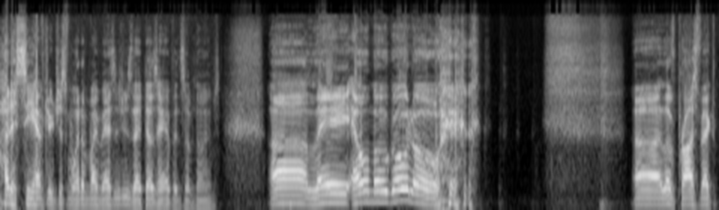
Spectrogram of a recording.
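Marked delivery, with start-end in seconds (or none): 3.6-5.9 slow, high, loud goofy misreading; deliberately butchering a chatter's username; mock mangled name. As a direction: drag out "Le Elmo Golo" like a silly garbled name.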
